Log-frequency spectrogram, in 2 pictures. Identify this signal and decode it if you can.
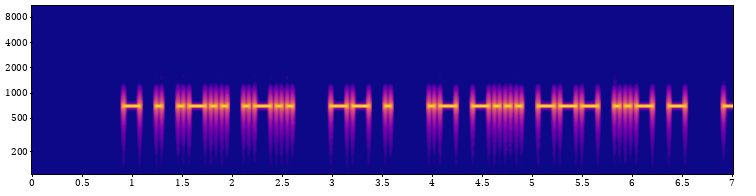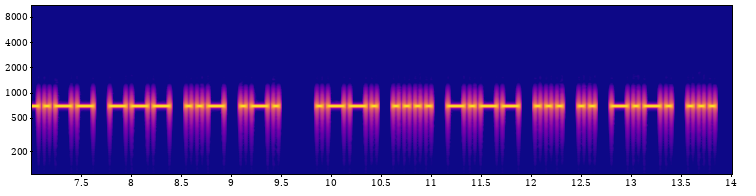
Morse code, heard as a keyed tone, about 21 wpm, 700 Hz. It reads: TELL ME ABOUT YOUR PHYSICS
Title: Sentences from Top 1000 Words - Review Part 5 - 22wpm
